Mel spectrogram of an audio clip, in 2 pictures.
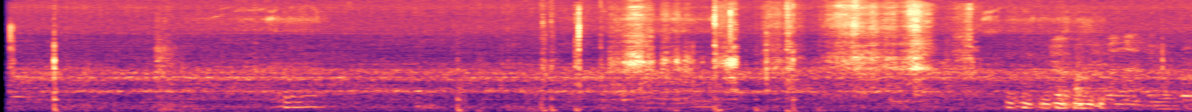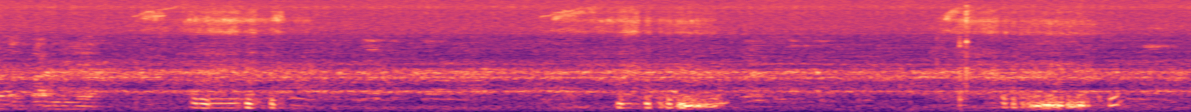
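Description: A sleeping Maine Coon cat snores softly, with low rough breaths every few seconds.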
